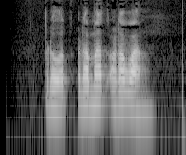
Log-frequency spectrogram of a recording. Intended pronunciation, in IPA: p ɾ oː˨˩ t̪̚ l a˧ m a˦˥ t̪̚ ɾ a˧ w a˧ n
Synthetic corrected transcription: p ɾ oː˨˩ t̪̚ ɾ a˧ m a˦˥ t̪̚ ɾ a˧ w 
